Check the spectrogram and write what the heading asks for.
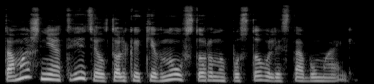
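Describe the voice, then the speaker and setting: A woman narrating a novel in the first person in an even, measured way. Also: fairly low pitch, no echo, clean studio sound. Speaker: audiobook narrator.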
